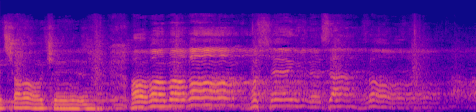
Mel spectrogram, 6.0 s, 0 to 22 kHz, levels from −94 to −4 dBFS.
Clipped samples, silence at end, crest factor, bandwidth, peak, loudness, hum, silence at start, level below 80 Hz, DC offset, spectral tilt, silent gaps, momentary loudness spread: under 0.1%; 0 s; 18 dB; 13 kHz; -18 dBFS; -35 LUFS; none; 0 s; -74 dBFS; under 0.1%; -4.5 dB/octave; none; 15 LU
